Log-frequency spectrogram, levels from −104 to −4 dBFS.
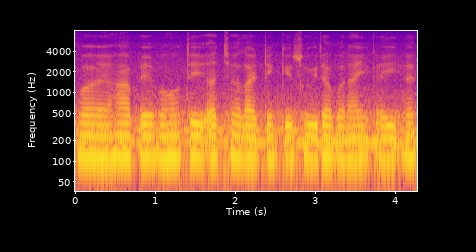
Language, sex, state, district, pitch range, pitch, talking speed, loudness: Hindi, male, Chhattisgarh, Raipur, 105-115 Hz, 110 Hz, 170 wpm, -15 LUFS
